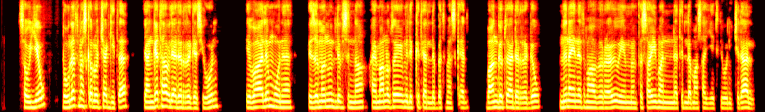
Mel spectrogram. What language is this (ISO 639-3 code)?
amh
